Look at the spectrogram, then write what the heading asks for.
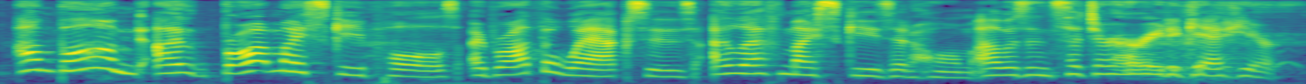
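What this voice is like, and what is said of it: Northern Wisconsin accent. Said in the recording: “tell from your voice, your accent ... you grew up not in the South, but in a place where snow happened more frequently ... northern Wisconsin”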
